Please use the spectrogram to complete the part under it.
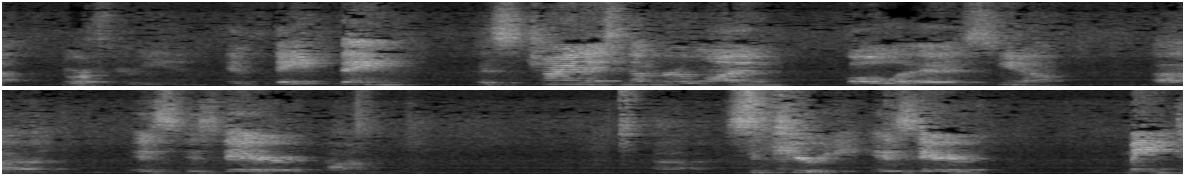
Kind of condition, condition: setting, large echoing room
